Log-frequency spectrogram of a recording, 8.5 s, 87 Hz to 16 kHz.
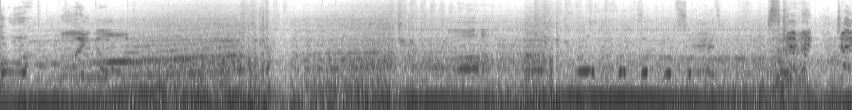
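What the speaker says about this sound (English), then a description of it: "the sequential on its own is whining so much that I'm having to shout over it" Mitsubishi Evo 6 rally car with sequential gearbox and anti-lag, a loud engine drone with rising and falling whining gear tones, recorded inside the car while a person talks loudly over the noise.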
